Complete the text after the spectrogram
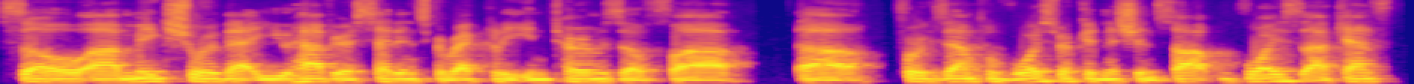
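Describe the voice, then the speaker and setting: A Jamaican man hosting a panel, his voice sitting on the low side. He talks in a halting way, stopping and restarting his sentences with frequent fillers. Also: steady tone, darkish tone. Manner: hesitant, many fillers and restarts. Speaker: podcast host. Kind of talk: panel discussion.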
